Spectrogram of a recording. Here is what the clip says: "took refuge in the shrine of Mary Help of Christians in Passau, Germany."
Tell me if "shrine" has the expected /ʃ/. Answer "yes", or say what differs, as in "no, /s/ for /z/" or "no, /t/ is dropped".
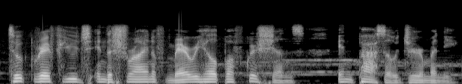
yes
